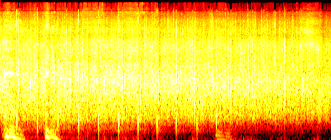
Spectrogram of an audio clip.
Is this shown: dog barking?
no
